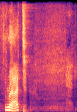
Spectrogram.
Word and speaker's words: threat: 발음을 갖다 자 혀를 쑥 내고 발음을 갖다 threat 입 사이로 혀가 나오세요.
